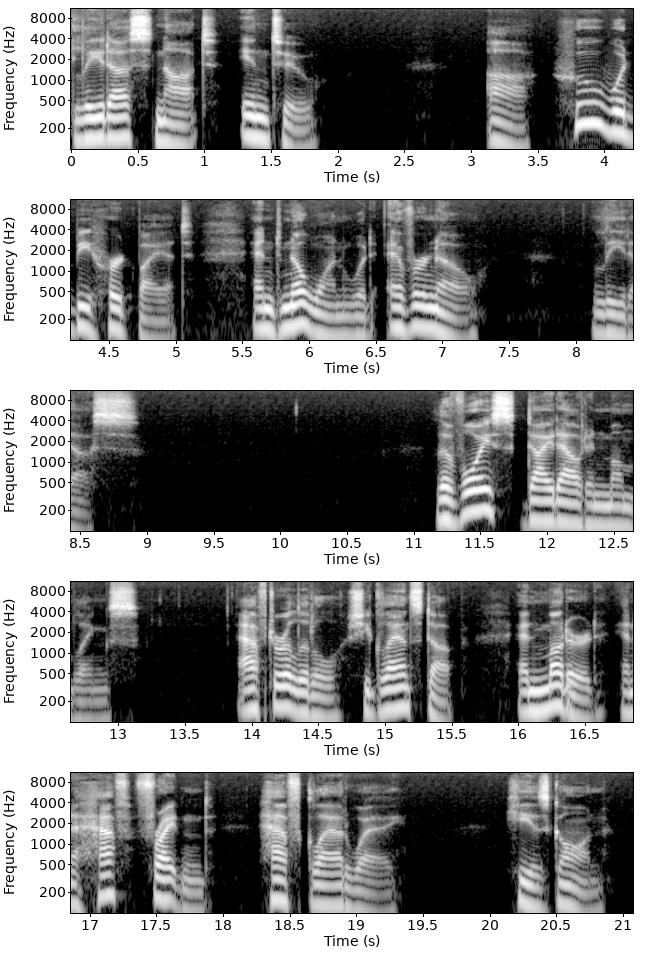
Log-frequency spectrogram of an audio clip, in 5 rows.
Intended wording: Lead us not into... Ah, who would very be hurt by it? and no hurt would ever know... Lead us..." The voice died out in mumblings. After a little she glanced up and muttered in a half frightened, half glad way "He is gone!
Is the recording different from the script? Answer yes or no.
yes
